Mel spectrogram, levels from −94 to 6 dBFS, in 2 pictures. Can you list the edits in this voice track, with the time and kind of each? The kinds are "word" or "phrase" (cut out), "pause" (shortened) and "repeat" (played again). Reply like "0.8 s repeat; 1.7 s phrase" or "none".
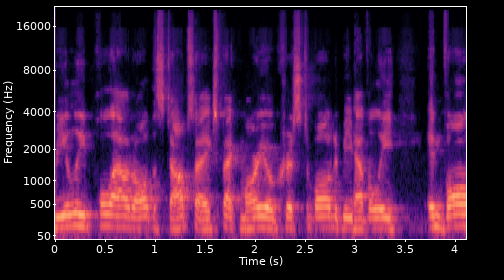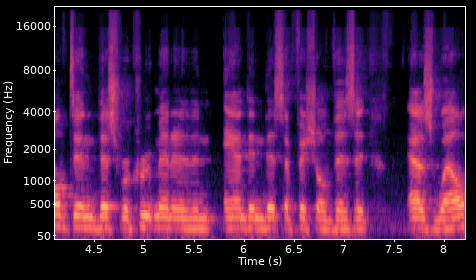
3.0 s word

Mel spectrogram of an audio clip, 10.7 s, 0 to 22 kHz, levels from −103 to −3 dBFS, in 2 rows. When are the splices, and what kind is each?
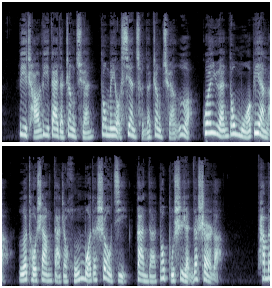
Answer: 4.0 s pause; 5.6 s pause; 8.0 s pause

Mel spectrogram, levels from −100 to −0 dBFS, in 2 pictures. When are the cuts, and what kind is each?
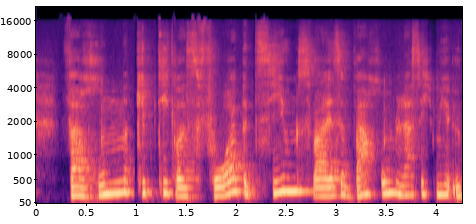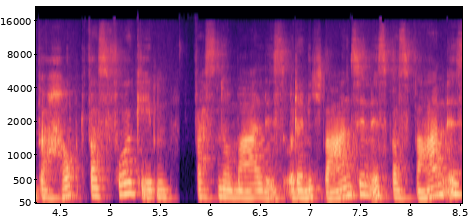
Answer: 1.0 s word; 1.4 s phrase; 5.7 s pause; 7.1 s phrase

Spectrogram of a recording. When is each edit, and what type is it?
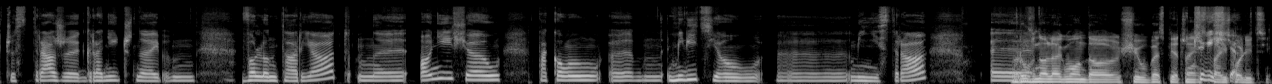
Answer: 1.6 s word; 2.4 s phrase; 4.5 s word; 8.5 s word

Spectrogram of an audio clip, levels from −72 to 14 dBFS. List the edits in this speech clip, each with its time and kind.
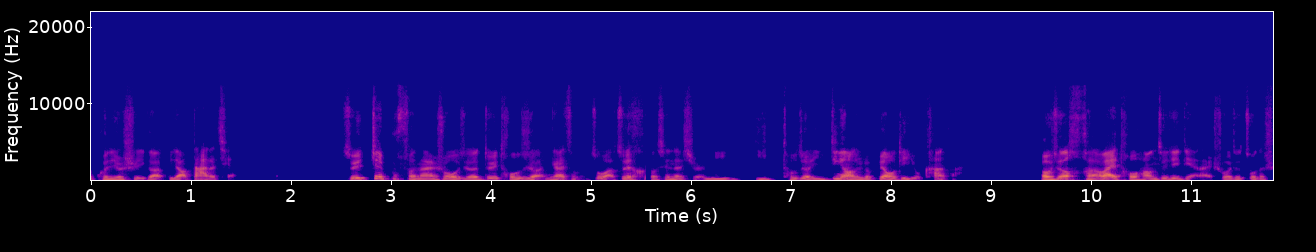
6.5 s pause

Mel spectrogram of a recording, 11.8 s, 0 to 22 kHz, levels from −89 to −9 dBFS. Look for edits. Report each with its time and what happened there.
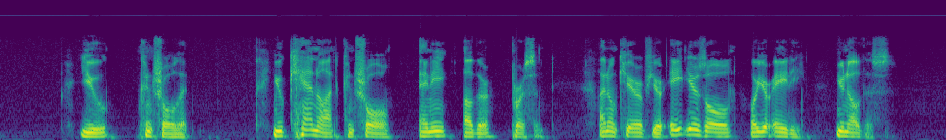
none

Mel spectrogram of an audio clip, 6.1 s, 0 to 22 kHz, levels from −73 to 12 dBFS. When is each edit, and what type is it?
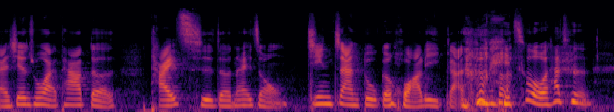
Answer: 3.0 s pause

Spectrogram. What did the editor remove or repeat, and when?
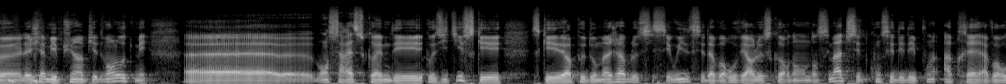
4.2 s phrase; 6.5 s word; 8.3 s word

